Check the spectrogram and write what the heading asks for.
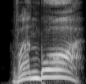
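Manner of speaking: loud, high call across the field; a high shouted call to a lost boy. A narrator's reading. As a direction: call his name into the dark. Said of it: "выкрикнул я".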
